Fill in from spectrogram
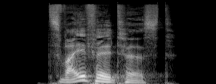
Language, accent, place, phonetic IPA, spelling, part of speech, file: German, Germany, Berlin, [ˈt͡svaɪ̯fl̩təst], zweifeltest, verb, De-zweifeltest.ogg
- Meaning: inflection of zweifeln: 1. second-person singular preterite 2. second-person singular subjunctive II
